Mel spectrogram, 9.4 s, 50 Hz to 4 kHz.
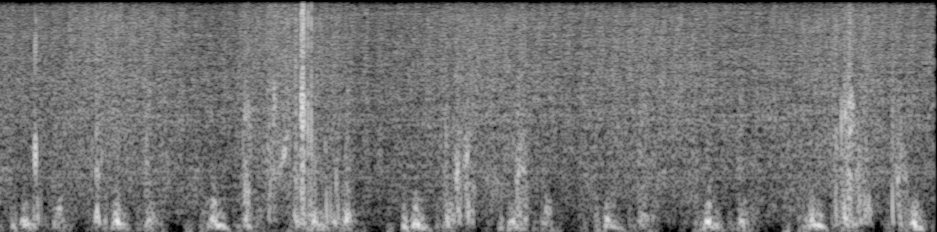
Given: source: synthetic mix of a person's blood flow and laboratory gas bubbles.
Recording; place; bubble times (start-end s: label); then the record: Doppler ultrasound of blood flow; precordium
0.34-0.48 s: bubbles
0.95-1.07 s: bubbles
2.46-2.57 s: bubbles
2.69-2.93 s: bubbles
2.96-3.21 s: bubbles
3.25-3.46 s: bubbles
4.56-4.79 s: bubbles
5.14-5.34 s: bubbles
8.36-8.76 s: bubbles
8.93-9.14 s: bubbles
From the record:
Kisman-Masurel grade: 222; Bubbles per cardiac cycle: several, 3 to 8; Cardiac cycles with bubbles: 10 to 50%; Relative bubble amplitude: moderate (0.250 to 0.450); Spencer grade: 2 (many but less than half of the cardiac periods contain bubble signals, singularly or in groups); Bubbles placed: only in the low amplitude regions of the cardiac cycle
